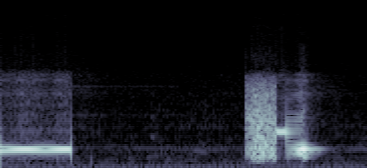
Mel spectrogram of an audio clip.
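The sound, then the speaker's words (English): A steady electronic telephone tone holds for under a second and cuts off, then after a pause a harsh, noisy line-connection burst crackles in with a rising warble as a phone call to the BAI radio station picks up, loud with no talking. “Then you hear what the listeners hear when the phone picks up, which is kind of a weird noise.”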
